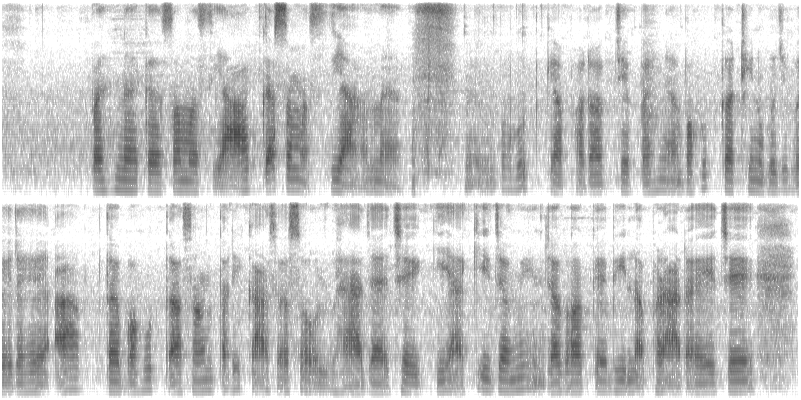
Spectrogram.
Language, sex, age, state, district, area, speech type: Maithili, female, 30-45, Bihar, Araria, rural, spontaneous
